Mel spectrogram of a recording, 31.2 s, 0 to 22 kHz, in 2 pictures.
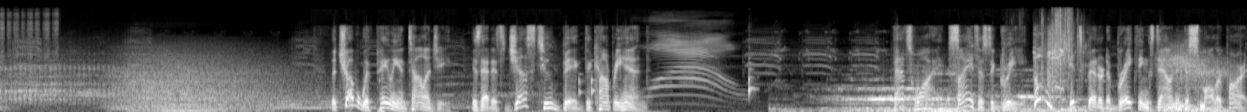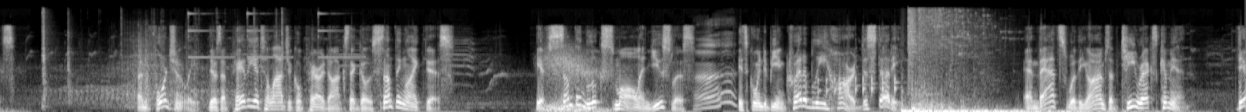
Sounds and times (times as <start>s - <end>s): Speech: 4.2s - 9.3s, 11.3s - 15.8s, 17.4s - 21.4s, 22.3s - 26.8s, 28.4s - 30.5s.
